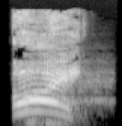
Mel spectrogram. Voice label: pain; bristleback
